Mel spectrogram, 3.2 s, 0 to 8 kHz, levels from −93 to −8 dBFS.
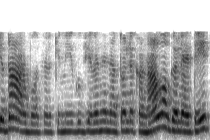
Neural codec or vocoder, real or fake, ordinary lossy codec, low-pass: codec, 16 kHz, 8 kbps, FunCodec, trained on LibriTTS, 25 frames a second; fake; AAC, 16 kbps; 7.2 kHz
